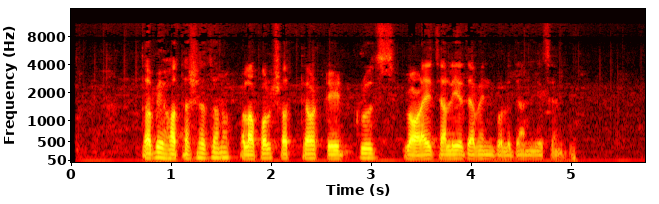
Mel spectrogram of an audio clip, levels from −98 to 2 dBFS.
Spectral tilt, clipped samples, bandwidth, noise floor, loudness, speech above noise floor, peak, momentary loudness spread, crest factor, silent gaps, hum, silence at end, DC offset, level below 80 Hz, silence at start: -7 dB/octave; under 0.1%; 11.5 kHz; -60 dBFS; -25 LUFS; 35 dB; -4 dBFS; 11 LU; 22 dB; none; none; 0.7 s; under 0.1%; -52 dBFS; 0.7 s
